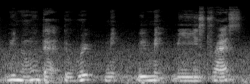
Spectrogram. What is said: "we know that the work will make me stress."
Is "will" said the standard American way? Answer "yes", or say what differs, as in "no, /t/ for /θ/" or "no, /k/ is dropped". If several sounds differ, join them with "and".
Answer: no, /w/ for /l/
